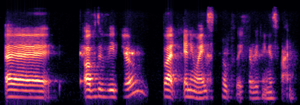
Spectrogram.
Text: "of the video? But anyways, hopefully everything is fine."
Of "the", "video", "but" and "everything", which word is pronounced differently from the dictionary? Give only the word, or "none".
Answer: none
